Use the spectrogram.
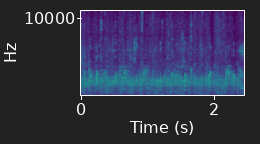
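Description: An audience at a stage-sharing event in Thane breaks into loud, continuous clapping, a dense, even roar of many hands with no talking over it.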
